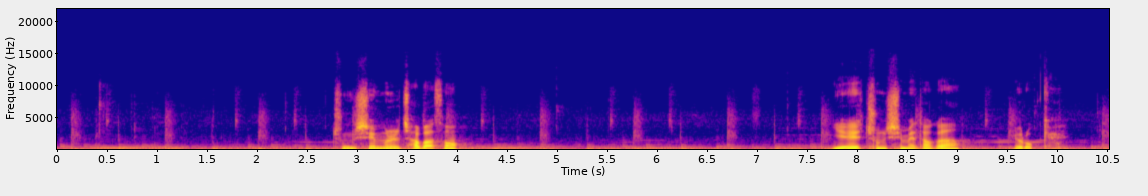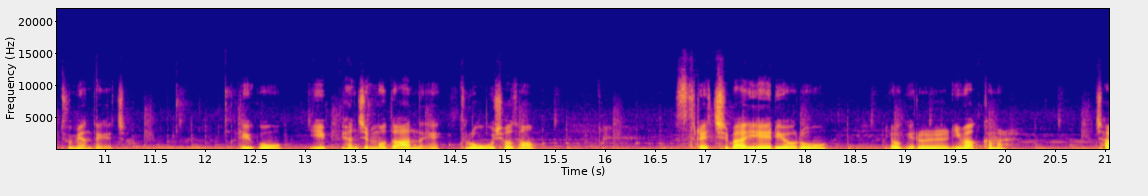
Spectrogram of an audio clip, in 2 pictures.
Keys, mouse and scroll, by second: 0.5 shift+middle click, 0.9-1.6 scroll up 1, 1.6 middle click, 4.8 click, 5.5 middle click, 9.6 click, 10.0 middle click, 10.3-11.0 scroll down 2, 11.0 middle click, 11.4-11.7 scroll down 1, 11.7 shift+middle click, 12.9 click, 13.7 shift+middle click, 16.7-20.3 drag.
